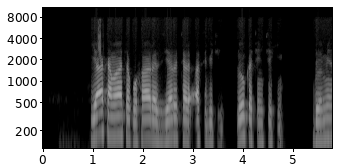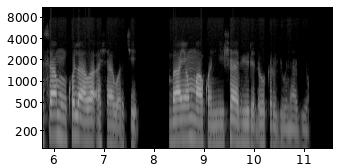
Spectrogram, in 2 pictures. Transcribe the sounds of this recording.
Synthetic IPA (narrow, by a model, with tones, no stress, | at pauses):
jaː˦kaː˨maː˦ta˨kʷu˨ɸaː˦ɾa˨zɪ˨jɐ˦rtɐ˨rʔa˦sɪ˨bɪ˦tiː˨ | loː˦kɐ˨t͡ʃɪ˦nt͡ʃɪ˦kʲḭː˦ | doː˨mɪ˦nsaː˦mʊ˨ŋkʷʊ˦laː˨waː˦ʔa̰˨ʃaː˦wɐ˨rt͡ʃeː˦ | baː˦jɐ˦mːaː˨kʷɐ˨nːiː˦ʃaː˦˨bɪ˦ju˦da˨ɗa˦wkɐ˨rd͡ʒuː˦naː˦bɪ˦ju˦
